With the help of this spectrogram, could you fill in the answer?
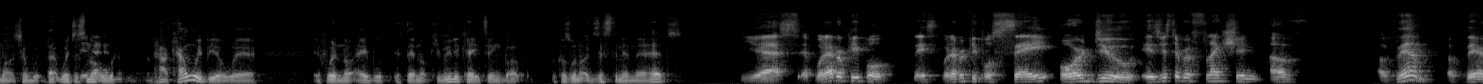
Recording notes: From Live Private Zoom Session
